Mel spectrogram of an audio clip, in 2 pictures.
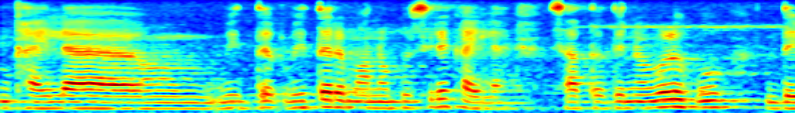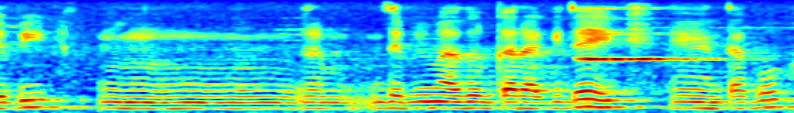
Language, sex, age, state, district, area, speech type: Odia, female, 45-60, Odisha, Jajpur, rural, spontaneous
